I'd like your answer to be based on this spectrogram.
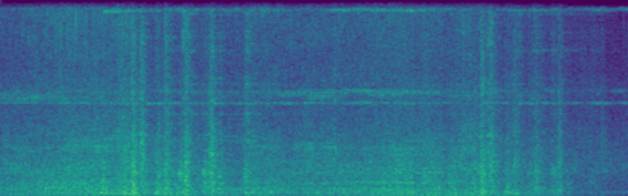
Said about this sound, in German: Der Büffel, das ist ein Gleisbauzug. Der gelbe Gigant ist unterwegs auf der ICE-Trasse Berlin-Hannover, im Norden von Sachsen-Anhalt, in der Altmark, zwischen Gardelegen und Öbisfelde,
